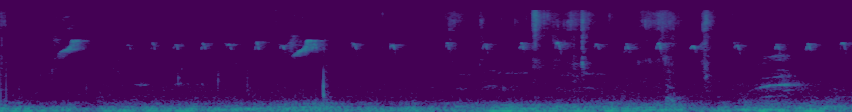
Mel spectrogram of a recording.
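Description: Small bird chirping in a long series of short high notes, about four a second, with a few louder upward-sweeping calls mixed in. A low, steady rumble runs underneath.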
